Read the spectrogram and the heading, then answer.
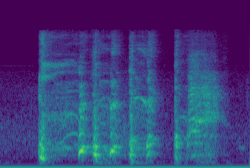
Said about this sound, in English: as everybody around here started coughing at once. I don't know why that is. Why are you coughing?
